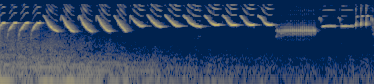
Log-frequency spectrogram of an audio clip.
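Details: Canary song for training opens with a long series of loud downswept notes, each repeated several times a second. It shifts to a brief low buzzing roll and finishes with thin high whistles.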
